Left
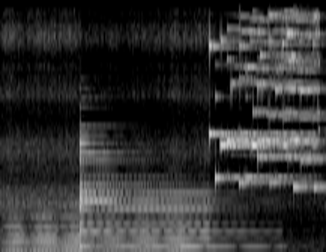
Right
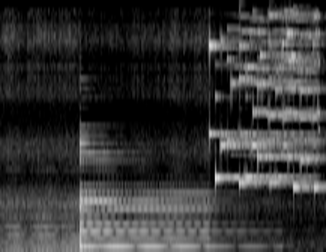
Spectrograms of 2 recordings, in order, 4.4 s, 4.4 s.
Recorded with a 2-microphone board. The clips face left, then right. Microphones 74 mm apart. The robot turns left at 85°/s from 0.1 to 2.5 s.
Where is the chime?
65° right (ahead or behind), 0.8 m.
